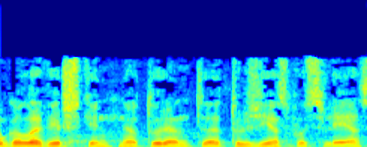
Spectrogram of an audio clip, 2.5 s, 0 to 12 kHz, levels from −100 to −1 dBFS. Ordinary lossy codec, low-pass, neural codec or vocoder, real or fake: MP3, 32 kbps; 7.2 kHz; none; real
